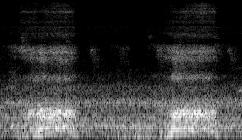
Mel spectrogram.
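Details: Father asleep, recorded by his child as a prank: two long, rough snores roughly three seconds apart with quieter breathing between; steady sleep snoring.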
